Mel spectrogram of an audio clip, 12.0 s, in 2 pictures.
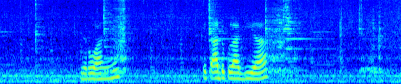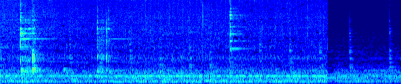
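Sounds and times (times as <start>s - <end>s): vegetables sizzling in hot oil: 0.0s - 11.0s
light regular ticking: 0.0s - 12.0s
metal spoon clinking against pot: 4.0s - 6.8s.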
